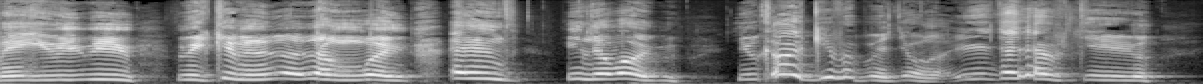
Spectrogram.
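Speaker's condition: Cerebral palsy; wheelchair user after leg broke

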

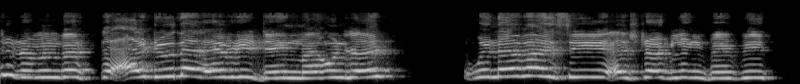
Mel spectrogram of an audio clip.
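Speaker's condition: Cerebral palsy, quadriplegic

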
